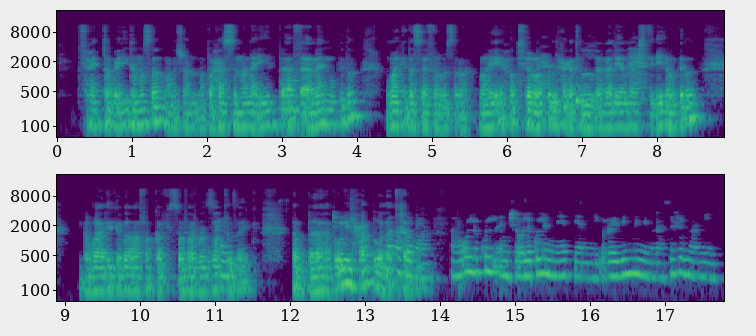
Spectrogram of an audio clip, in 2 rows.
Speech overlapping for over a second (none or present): none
